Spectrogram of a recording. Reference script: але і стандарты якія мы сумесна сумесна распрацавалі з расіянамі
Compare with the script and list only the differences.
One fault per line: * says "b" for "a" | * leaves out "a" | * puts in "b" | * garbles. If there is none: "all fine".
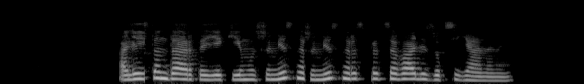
all fine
